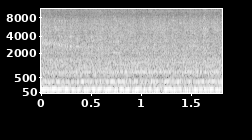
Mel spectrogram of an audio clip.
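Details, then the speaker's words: 1965 Mustang Fastback GT350 tribute, dual exhaust, at fast idle warm; faint even whine over steady V8 idle is the electric radiator fan with shroud and new aluminum radiator starting up, nothing wrong. Normal electric cooling fan whine. "it's got a really nice electric fan nice shroud in there big aluminum radiator keeping this thing cool but that was what that started up again will you be that's what that noise was"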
